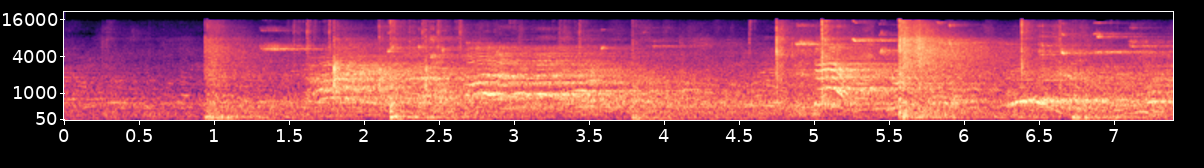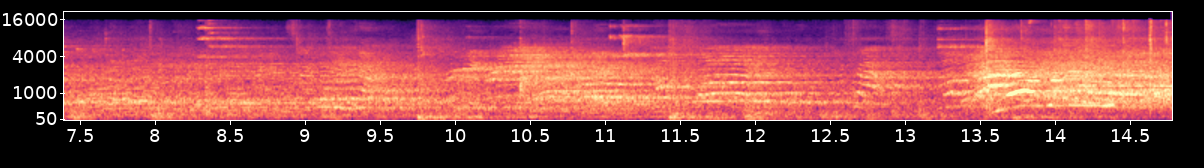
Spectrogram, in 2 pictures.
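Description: A volleyball is hit with sharp smacks in a large echoing gym.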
